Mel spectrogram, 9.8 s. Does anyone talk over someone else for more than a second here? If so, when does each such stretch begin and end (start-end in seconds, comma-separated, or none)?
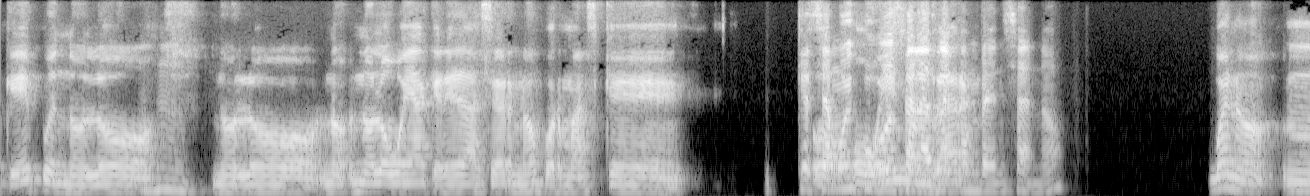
6.1-7.4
